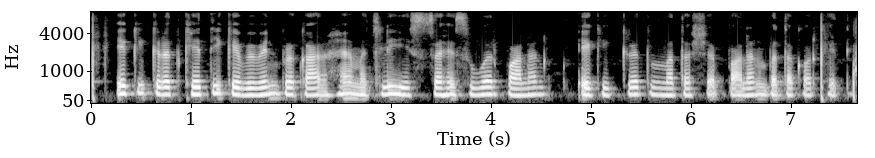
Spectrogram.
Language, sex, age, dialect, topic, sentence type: Hindi, female, 18-24, Awadhi Bundeli, agriculture, statement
